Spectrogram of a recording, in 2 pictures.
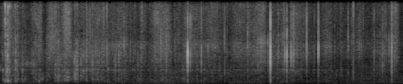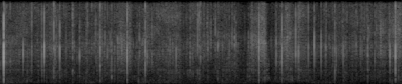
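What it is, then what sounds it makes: Zippered hard-shell case tapped and scratched with nails. Long pink nails tap and scratch along the shell and edges of a small black hollow zippered hard-shell case, EVA/fabric-covered, held upright close to the microphone. The result is a quiet, bright, crinkly scratching with a few sharp, dry taps standing out, over a faint low hum.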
